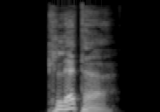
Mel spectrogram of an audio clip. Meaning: inflection of klettern: 1. first-person singular present 2. singular imperative
- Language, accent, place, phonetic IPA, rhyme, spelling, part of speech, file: German, Germany, Berlin, [ˈklɛtɐ], -ɛtɐ, kletter, verb, De-kletter.ogg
